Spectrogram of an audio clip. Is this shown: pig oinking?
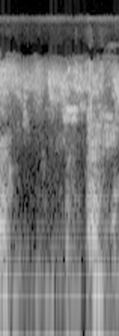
yes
